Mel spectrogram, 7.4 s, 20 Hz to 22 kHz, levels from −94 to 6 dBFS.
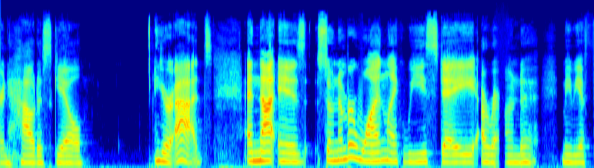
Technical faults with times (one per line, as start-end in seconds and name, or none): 6.17-6.35 AAC frame loss with concealment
